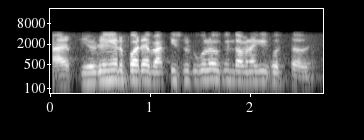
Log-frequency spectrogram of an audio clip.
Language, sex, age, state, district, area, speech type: Bengali, male, 30-45, West Bengal, Purba Medinipur, rural, conversation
